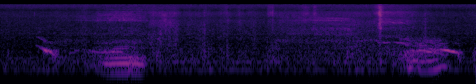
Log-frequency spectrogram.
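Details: Two snoring breaths from sleeping French Bulldogs, a low rumbling snort followed later by a raspy, whistly exhale, with quiet between.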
